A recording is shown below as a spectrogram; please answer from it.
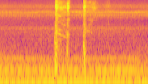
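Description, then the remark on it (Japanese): A person with a cough left over from an illness coughs three times in quick succession, two sharp bursts together and a third shortly after, over a low steady background hum. “喉が痛くなくなったんですけどこの声と咳だけが残りえー、この声と咳を聞いたらあのみんな逃げ出すので、まあ、そりゃそうですよねこのご時世ね”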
